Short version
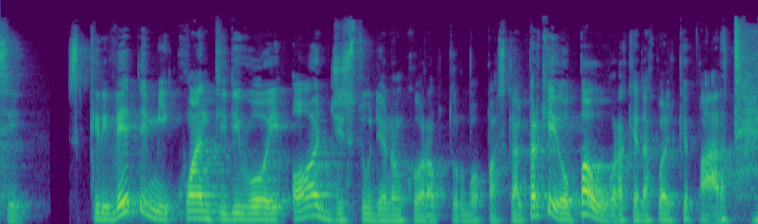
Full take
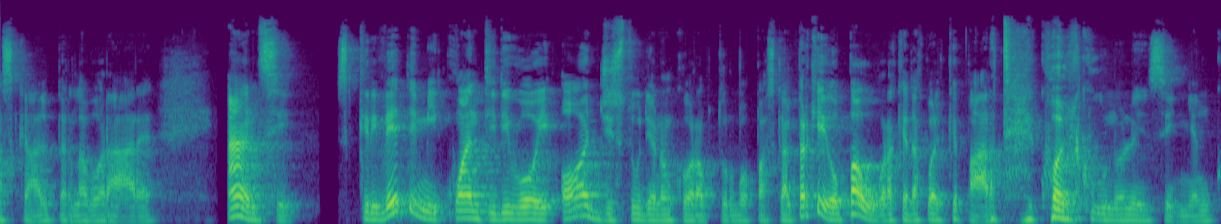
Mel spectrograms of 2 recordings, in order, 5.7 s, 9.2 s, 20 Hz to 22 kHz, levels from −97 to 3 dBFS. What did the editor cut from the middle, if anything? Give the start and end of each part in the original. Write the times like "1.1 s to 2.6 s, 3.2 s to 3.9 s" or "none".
none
